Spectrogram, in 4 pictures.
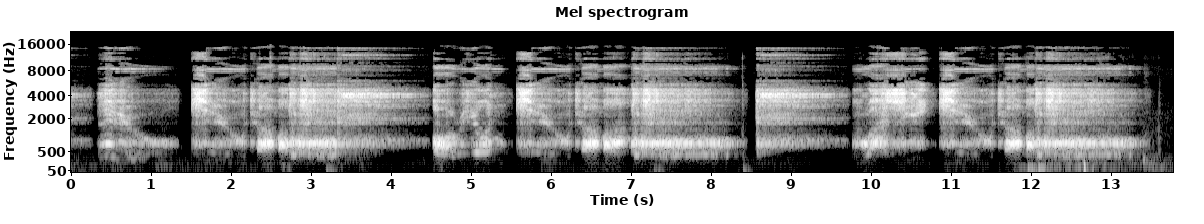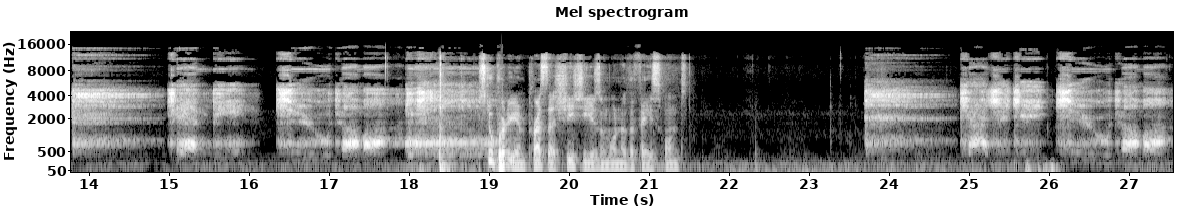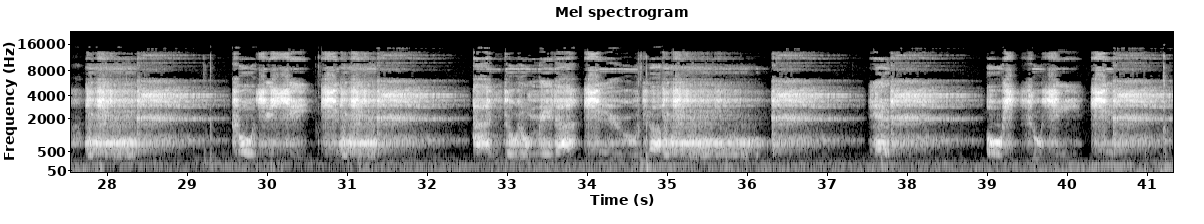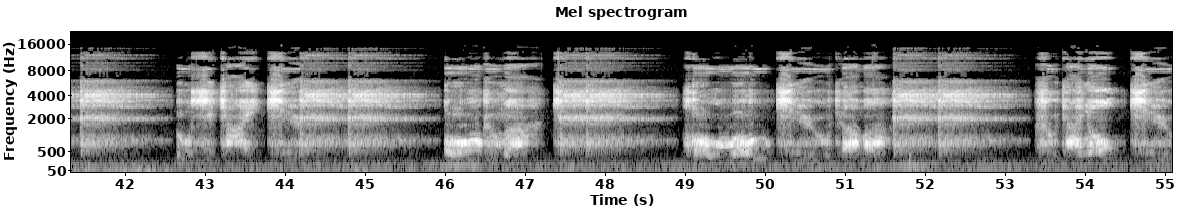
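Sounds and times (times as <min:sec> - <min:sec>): toy electronic voice calls: 0:00.4 - 0:19.2, 0:23.7 - 0:42.0, 0:42.6 - 0:48.4, 0:49.0 - 0:55.0.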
